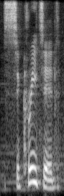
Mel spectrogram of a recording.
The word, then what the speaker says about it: secrete: donated Department the participants the participial you wanted to use is secreted from the verb to secret stressed on the first syllable sir treated different from the precipitous secrete stressing on its blah blah blah both written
